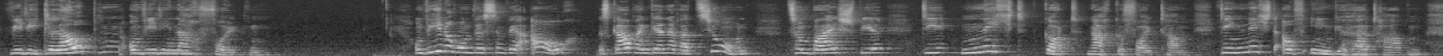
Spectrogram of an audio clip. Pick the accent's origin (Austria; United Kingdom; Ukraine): United Kingdom; England; German is a second language; now in Germany; das versetzt mich sofort in meine Kindheit zurück in England, wie die da stand, wie eine rote Box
